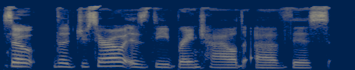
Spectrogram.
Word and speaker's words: Juicero: A lot of people were saying Juicero. – Juicero, yeah. – It is Juicero.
